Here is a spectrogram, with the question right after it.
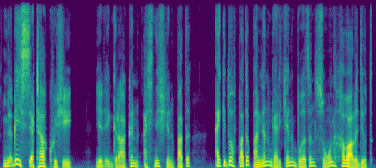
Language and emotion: Kashmiri, happy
